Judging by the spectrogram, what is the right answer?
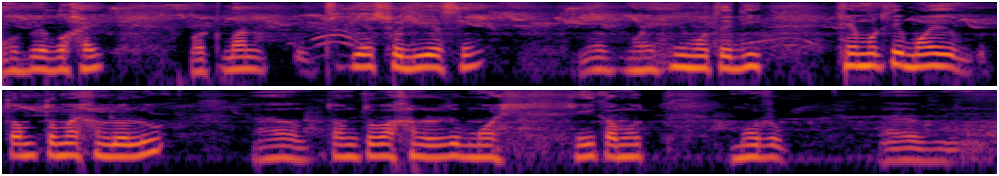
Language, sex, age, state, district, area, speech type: Assamese, male, 60+, Assam, Udalguri, rural, spontaneous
